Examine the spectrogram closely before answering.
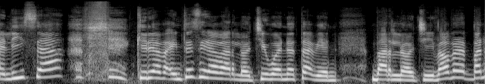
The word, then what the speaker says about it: Barlocci: bien muy bien gracias mi apellido se pronuncia barochi barochi Entonces yo le venía corrigiendo a Elisa que er Entonces era barochi Bueno está bien barochi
